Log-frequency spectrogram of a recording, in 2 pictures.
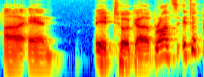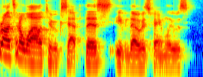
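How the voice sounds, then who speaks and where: A man with a middle-pitched voice hosts a casual podcast chat. He speaks haltingly, with a joking, laughing manner. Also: animated, fairly bright tone. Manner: halting, jokey, laughs often. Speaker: podcast host. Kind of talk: casual chat, retelling a life story. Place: in-person table recording.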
